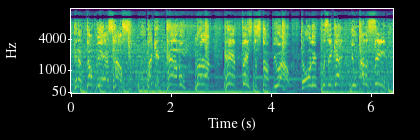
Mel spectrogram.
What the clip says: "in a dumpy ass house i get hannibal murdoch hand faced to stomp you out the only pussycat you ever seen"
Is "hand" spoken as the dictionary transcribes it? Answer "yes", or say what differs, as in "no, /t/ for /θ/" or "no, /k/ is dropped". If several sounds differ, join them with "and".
no, /n/ is dropped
